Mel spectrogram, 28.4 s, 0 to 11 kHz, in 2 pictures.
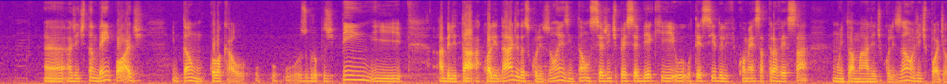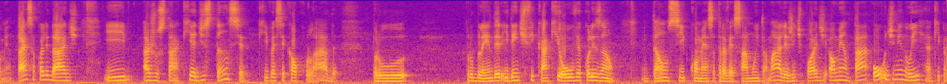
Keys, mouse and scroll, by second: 0.5 middle click, 1.4 middle click, 2.0 middle click, 5.2 middle click.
